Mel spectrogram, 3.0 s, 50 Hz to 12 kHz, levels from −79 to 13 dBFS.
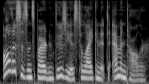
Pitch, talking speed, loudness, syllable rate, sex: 245 Hz, 200 wpm, -15 LUFS, 7.0 syllables/s, female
